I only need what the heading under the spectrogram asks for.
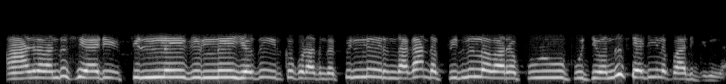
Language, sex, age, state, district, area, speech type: Tamil, female, 60+, Tamil Nadu, Namakkal, rural, conversation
